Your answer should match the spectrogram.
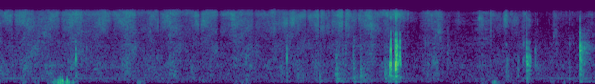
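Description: Faint writing on a board during a physics lecture: soft, irregular scratching and rubbing, broken by a few slightly sharper taps, in a quiet room.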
